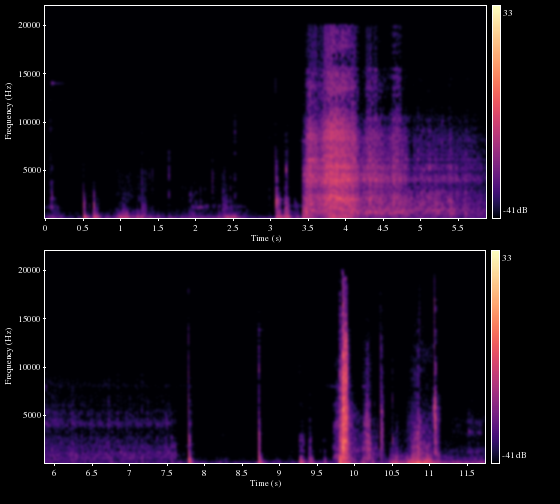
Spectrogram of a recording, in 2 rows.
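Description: A power tool runs in short bursts driving bolts inside a 2007–2014 Jeep JK Wrangler during a speaker install, with a longer whirring run, metallic clicks and ratcheting, close by.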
